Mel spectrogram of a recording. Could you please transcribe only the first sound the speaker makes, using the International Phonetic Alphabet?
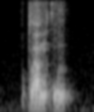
p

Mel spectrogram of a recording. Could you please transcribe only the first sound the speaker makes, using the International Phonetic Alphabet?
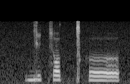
ɟ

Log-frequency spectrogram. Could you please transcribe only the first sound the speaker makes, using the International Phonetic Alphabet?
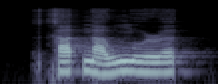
k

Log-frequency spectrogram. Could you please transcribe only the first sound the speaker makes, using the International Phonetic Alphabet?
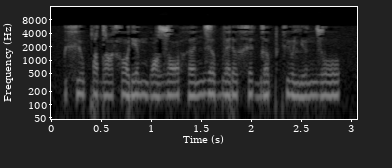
xʲ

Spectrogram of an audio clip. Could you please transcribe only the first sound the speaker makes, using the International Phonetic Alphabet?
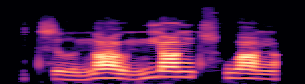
t͡s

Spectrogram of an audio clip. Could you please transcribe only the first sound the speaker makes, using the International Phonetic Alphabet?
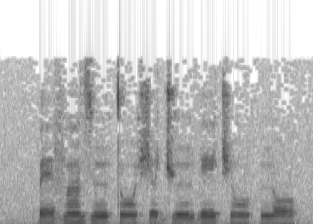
k͡p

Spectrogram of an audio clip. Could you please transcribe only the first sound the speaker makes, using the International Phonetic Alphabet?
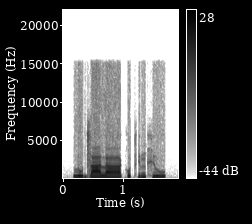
l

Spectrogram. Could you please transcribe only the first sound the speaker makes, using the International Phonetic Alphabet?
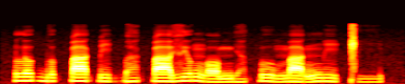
l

